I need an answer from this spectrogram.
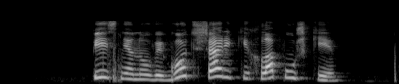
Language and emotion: Russian, positive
